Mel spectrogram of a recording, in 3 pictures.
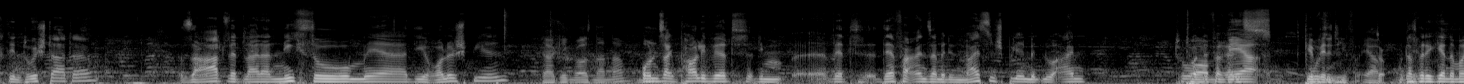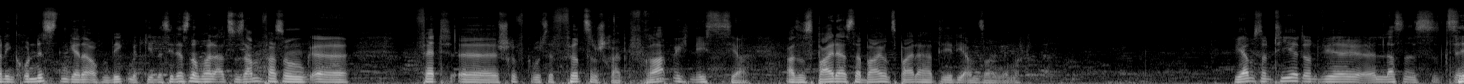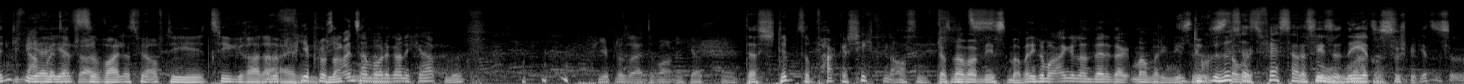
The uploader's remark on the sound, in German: Live aus er Taverna Plaka in der Schanze.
